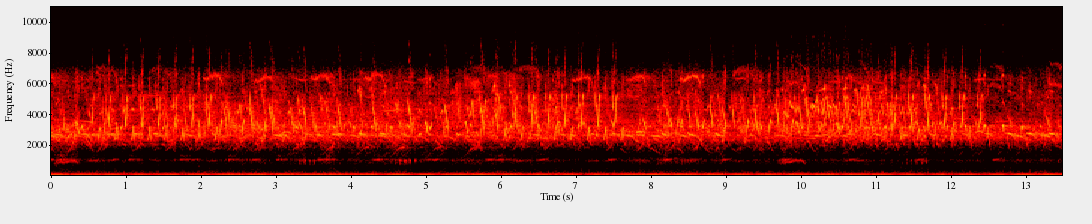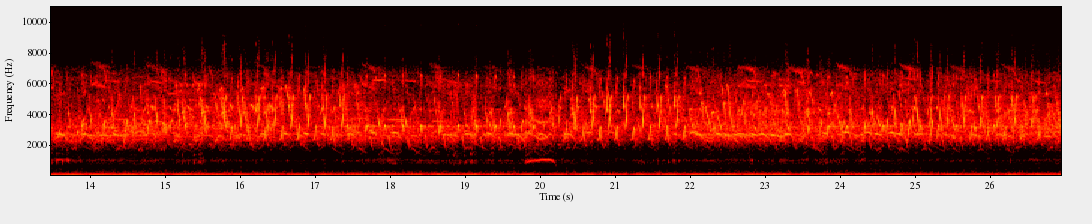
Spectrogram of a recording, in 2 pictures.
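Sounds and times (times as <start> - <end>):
low electrical hum: 0.0 - 26.9
short lower bird calls: 0.0 - 26.9
small birds chirping: 0.0 - 26.9.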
